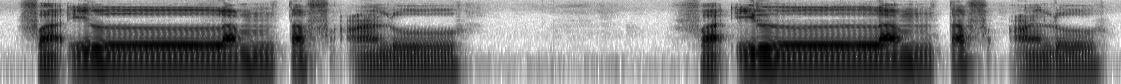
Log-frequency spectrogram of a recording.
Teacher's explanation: Jadi huruf nun itu kita lebur bacaannya kepada huruf lam. Nunnya hilang tapi lamnya menjadi double atau bertasdid. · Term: idgham bila gunnah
